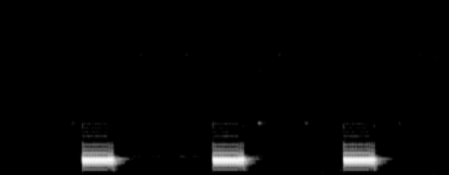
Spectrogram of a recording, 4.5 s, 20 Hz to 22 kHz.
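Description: Three short bursts of Emergency Alert System (SAME) digital data tones, each about a third of a second long and roughly 1.3 seconds apart. This is the end-of-message code that closes the warning broadcast.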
